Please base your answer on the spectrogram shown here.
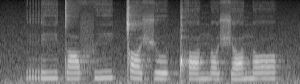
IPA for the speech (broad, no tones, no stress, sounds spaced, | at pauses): r i d ɑ f i ǀ ɒ ʃ ʊ ǃʰ ɒ n ɔ ʃ ɒ n ɔ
